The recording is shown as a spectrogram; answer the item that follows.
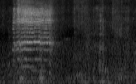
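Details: Gaarol sheep back in their shed after pasture, eating grain feed: one short, quavering, nasal bleat, followed by quiet background rustling.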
